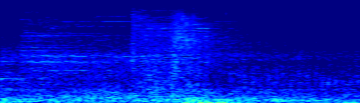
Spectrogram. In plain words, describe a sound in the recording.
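A magical blast crackles and roars.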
